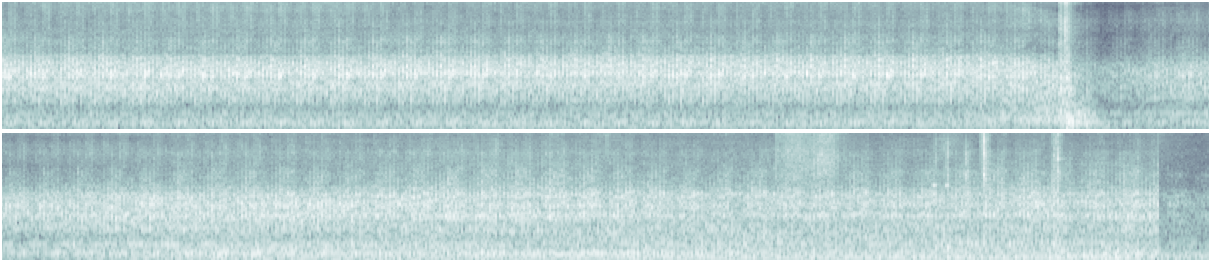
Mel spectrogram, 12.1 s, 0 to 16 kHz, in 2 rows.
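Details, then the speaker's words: Ford OBS 7.3L IDI diesel one-ton dually, parked unused for three years, warming up to temperature at idle: steady even diesel clatter, no misses or knocks, sounds just fine; normal idle. "not running for quite a while. It sounds just fine."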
